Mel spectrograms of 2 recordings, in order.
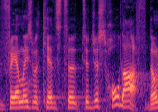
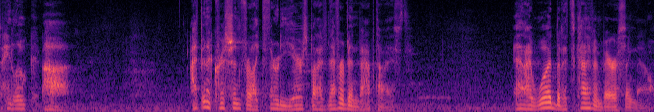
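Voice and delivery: very soft, quiet, hushed, under the breath; 6 semitones lower, 10 dB quieter than usual. Quoting what many people have told you in conversation, imitating someone's quiet voice. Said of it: "like usually kind of in a quiet voice".

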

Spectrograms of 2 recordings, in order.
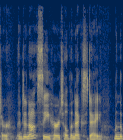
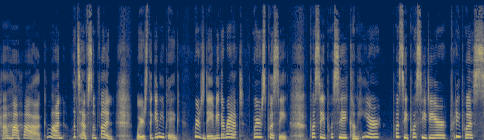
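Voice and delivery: put-on distinct, shrill, high, clear old-woman parrot screech; 8 semitones higher than usual. Narrating a story, voicing Bella the parrot screaming to the boys; shrill, distinct voice. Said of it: "Her voice was shrill and distinct".

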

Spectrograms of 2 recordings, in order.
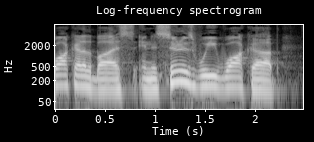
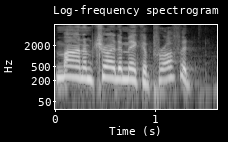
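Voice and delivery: faked, very high-pitched Irish lilt; 10 semitones higher than usual. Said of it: "And then he's Irish".

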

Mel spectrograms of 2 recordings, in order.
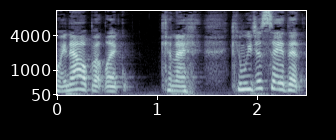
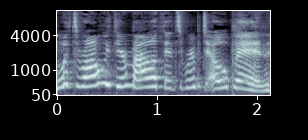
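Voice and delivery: put-on sloppy, high drunken crying through words; 9 semitones higher, 4 dB louder than usual. Retelling a scene, quoting a drunk woman talking to her friend, imitating drunken crying. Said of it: "Hari starts crying more and saying".

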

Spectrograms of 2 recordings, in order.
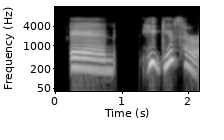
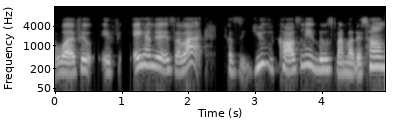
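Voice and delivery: ordinary talk, nothing marked

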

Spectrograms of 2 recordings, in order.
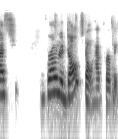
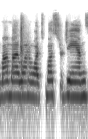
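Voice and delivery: normal talking voice

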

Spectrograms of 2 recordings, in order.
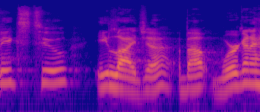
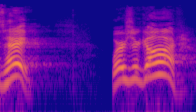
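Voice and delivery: put-on loud, high, scoffing, goading taunt; 6 semitones higher than usual. Retelling a Bible story, acting out a character's taunt: mock taunting. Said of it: "he's just taunting them".

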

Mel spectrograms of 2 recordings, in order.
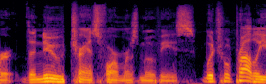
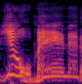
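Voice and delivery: very high robot voice; 6 dB quieter than usual. Complaining about two stereotypical movie robots: Skids and Mudflap impression. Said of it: "you don't need two robots going like".

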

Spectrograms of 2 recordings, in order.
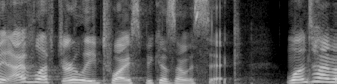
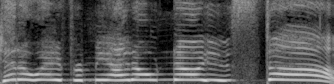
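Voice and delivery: put-on very high, slow, drawn-out panicked child's shout; 14 semitones higher than usual. Retelling what a kid was taught to yell at kidnappers: imitating a kid yelling. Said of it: "taught to yell at a potential kidnapper".

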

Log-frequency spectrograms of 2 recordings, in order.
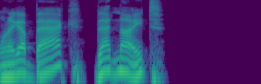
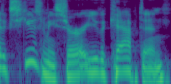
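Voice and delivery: ordinary delivery

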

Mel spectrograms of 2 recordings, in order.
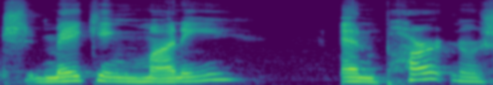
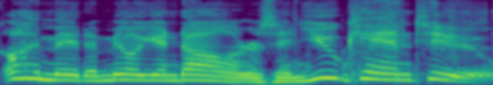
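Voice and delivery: salesy, hype infomercial announcer voice; 4 semitones higher, 3 dB louder than usual. Asked what comes to mind, the speaker mocks it in an announcer voice. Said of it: "like the announcer voice".

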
